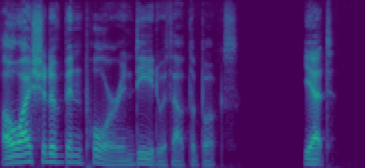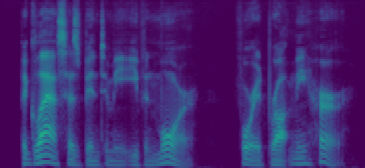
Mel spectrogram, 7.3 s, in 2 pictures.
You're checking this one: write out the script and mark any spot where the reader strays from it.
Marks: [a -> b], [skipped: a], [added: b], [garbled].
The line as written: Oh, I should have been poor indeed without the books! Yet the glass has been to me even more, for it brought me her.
Oh, I should have been poor indeed without the books! Yet the glass has been to me even more, for it brought me her.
